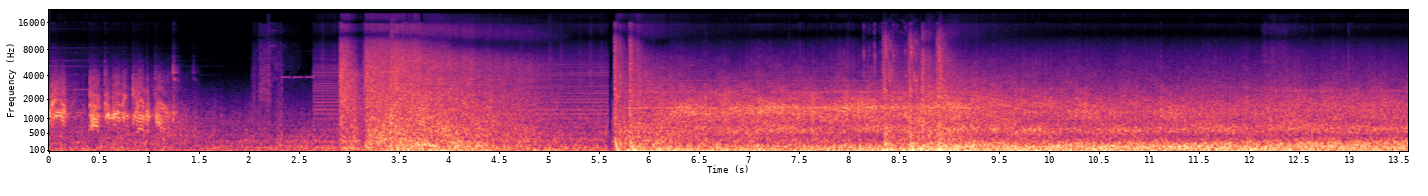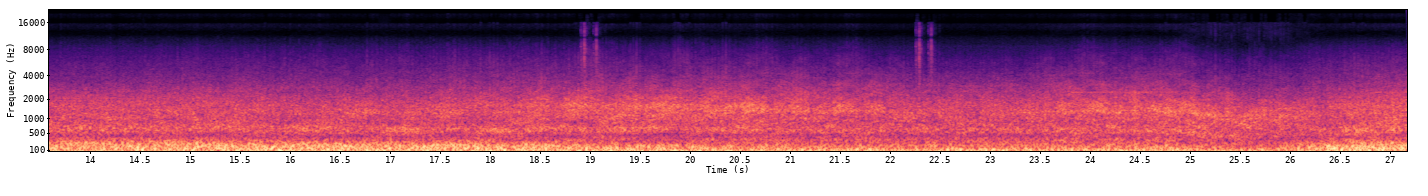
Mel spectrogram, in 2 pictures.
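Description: In the Modern Warships game, an aircraft catapult fires with a sharp burst, then a loud, sustained jet engine roar builds and holds, with occasional radio-style voice chatter over it.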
